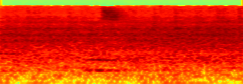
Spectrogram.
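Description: Steady hiss of background noise, with a brief voiced hum about a second in.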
